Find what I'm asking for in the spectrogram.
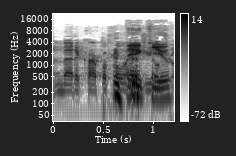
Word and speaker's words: metacarpophalangeal: Right, so first off, excellent pronunciation of metacarpophalangeal joint.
